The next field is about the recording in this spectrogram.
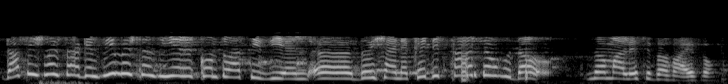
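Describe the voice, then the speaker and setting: A woman's voice: high-pitched, big pitch swings, moderate pace. A woman, working as a call centre agent on a polite, formal sales call. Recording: tinny phone line.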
